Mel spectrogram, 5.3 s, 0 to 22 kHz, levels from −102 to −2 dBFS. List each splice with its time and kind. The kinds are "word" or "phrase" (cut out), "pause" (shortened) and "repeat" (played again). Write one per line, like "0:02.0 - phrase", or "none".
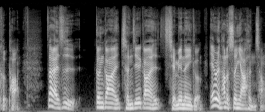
0:04.1 - pause

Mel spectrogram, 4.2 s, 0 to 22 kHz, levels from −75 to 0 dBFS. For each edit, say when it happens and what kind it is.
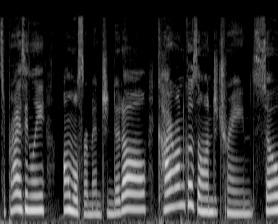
0:01.2 - word
0:02.3 - pause

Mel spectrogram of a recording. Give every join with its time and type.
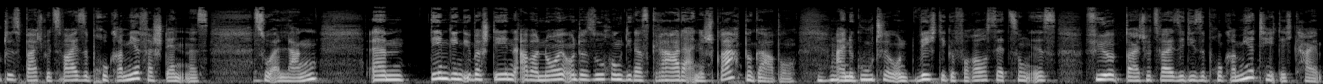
0:02.5 - word
0:06.3 - word

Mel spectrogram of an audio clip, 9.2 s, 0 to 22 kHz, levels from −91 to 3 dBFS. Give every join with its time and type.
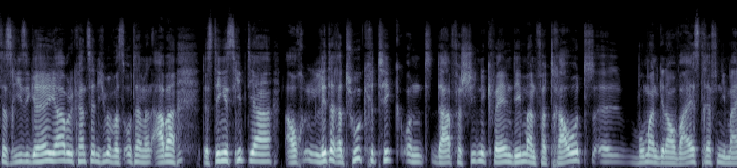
0:02.9 - phrase
0:03.4 - pause

